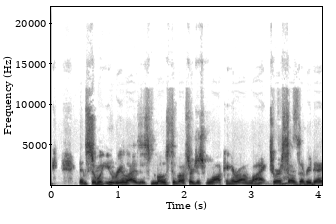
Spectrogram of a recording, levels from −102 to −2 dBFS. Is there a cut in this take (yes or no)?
no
